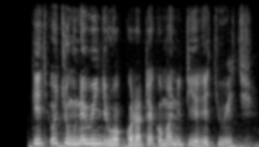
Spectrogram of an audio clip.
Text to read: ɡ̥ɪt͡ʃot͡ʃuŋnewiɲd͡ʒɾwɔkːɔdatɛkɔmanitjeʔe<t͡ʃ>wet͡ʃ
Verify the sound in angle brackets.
correct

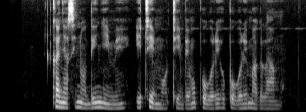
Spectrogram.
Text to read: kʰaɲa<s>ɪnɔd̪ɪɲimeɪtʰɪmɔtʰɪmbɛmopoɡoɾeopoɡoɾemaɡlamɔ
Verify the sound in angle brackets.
correct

